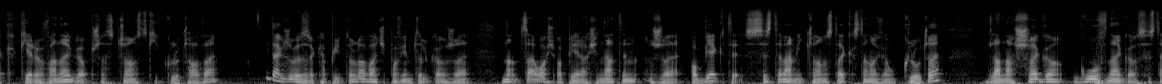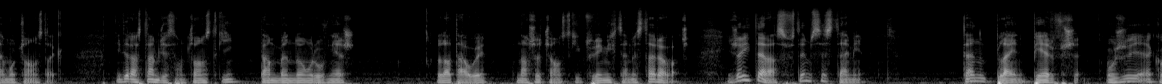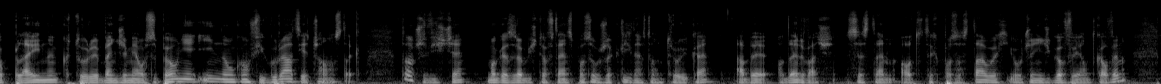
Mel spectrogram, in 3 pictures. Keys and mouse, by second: 7.9 right click, 27.4-30.3 middle drag, 29.9 click.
